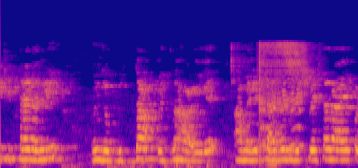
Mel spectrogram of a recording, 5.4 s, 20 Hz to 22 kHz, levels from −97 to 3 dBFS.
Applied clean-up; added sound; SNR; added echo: classical method WPE with log-MMSE.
